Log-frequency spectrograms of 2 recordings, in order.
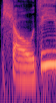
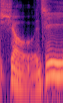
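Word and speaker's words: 手机: 네, 휴대전화를 중국어로는 手机 라고 하는데요. 手机. 네, 여기서 手 는 손이라는 뜻을 가지고 있어요. 네, 손 숫자를 말하는데 네. 손으로 그다음에 들고 있는 기계란 뜻으로 지를 씁니다. 手机.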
